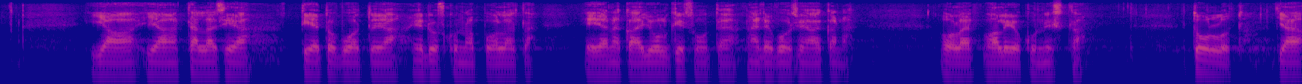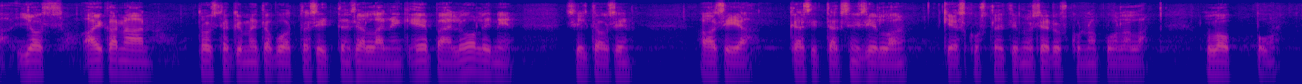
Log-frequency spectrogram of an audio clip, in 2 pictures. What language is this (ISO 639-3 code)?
fin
